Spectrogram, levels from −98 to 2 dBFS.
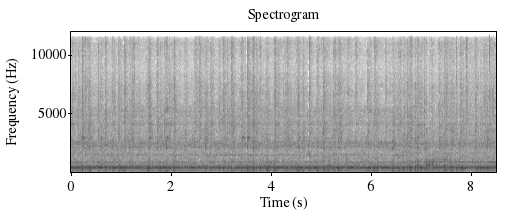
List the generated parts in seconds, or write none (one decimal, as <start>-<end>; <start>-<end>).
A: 0.0-8.5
